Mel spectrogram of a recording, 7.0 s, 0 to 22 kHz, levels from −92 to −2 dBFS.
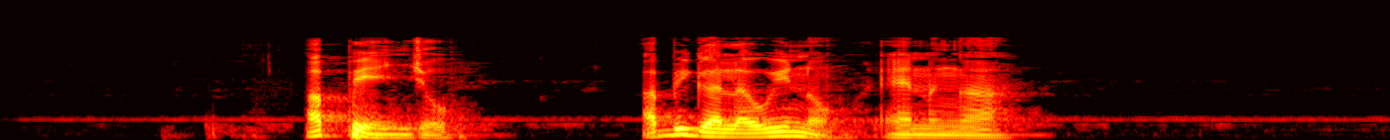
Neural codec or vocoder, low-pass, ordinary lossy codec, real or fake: none; 7.2 kHz; none; real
